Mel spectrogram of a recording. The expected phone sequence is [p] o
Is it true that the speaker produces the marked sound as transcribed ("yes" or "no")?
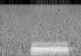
yes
